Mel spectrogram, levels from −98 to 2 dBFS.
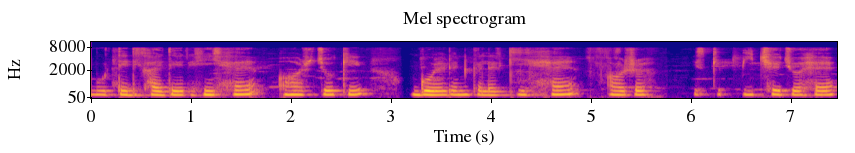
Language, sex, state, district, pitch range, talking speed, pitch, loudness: Hindi, female, Himachal Pradesh, Shimla, 225-240 Hz, 130 wpm, 230 Hz, -18 LUFS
